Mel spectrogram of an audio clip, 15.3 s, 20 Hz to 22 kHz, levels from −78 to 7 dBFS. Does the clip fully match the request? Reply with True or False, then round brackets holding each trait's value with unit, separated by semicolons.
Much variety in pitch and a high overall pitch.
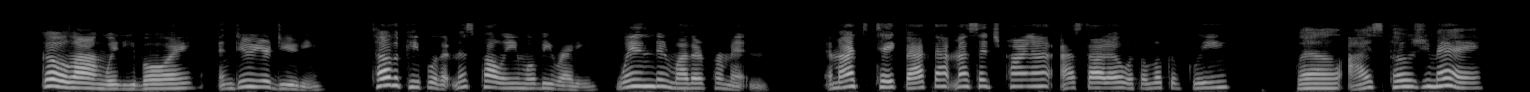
False (4.8 semitones; 220 Hz)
